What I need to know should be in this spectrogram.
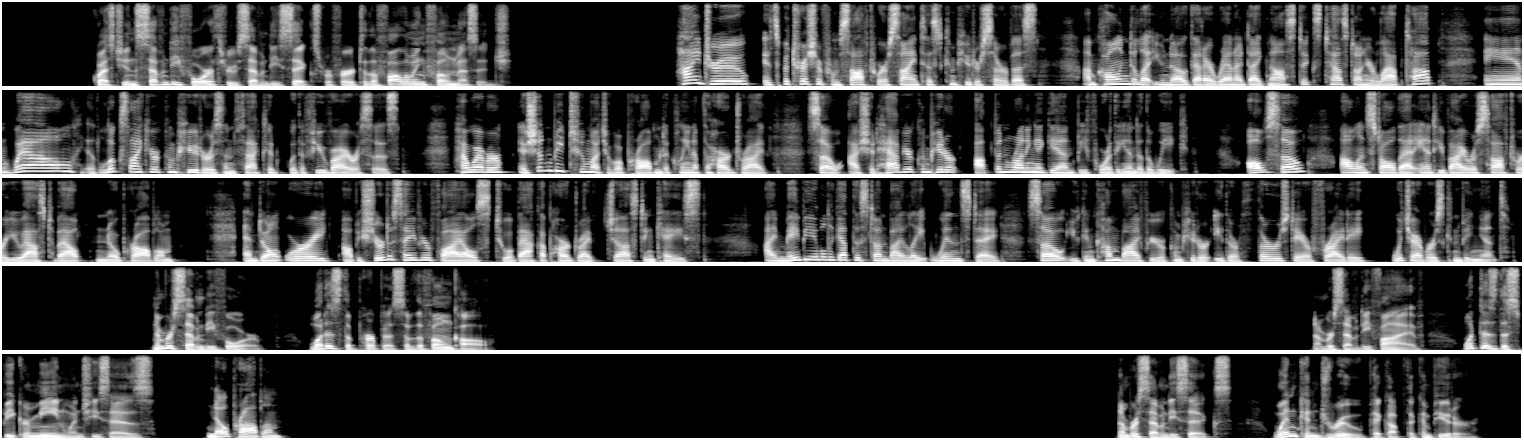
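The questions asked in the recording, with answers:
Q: What is the purpose of the phone call?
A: To report on the repair of Drew's computer.

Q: What does the speaker mean when she says,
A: She can easily install the antivirus software.

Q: When can Drew pick up the computer?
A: Thursday or Friday.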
